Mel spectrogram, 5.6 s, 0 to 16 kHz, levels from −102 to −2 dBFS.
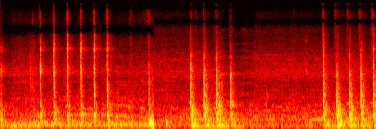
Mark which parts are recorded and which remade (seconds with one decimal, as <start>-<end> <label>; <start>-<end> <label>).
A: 0.0-3.3 recorded; 3.3-3.8 remade; 3.8-5.6 recorded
